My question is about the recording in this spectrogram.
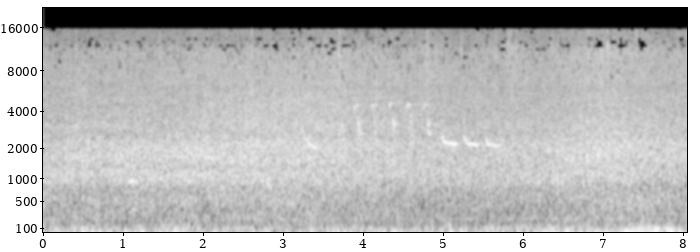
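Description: Steady outdoor street noise on a wet road: an even rushing hiss over a low rumble, with one short high chirp a little before halfway and three quick high chirps just past the middle.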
